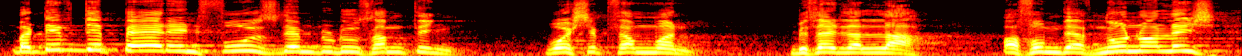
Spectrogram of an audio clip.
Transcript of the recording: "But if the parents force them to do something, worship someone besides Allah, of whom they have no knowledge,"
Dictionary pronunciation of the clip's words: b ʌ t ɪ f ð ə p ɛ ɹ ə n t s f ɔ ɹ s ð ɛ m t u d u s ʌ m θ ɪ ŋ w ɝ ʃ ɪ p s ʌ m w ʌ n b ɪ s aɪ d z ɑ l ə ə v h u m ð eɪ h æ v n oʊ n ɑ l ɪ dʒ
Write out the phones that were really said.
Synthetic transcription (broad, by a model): b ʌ t ɪ f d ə p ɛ ɹ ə n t f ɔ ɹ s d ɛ m t u d u s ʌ m t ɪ ŋ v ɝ ʃ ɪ p s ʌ m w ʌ n b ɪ s aɪ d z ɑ l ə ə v h u m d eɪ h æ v n oʊ n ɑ l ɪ dʒ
